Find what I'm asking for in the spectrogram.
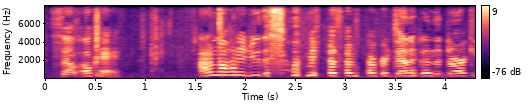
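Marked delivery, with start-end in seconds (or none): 1.5-4.3 frustrated laugh. Real, not acted. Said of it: "I'm getting frustrated".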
